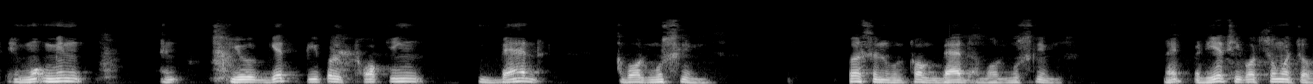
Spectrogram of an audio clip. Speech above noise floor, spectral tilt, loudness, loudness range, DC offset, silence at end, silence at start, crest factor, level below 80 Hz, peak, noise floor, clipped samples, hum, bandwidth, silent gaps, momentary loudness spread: 68 dB; -9.5 dB/octave; -15 LUFS; 3 LU; under 0.1%; 0 s; 0.1 s; 16 dB; -40 dBFS; 0 dBFS; -82 dBFS; under 0.1%; none; 7.4 kHz; none; 13 LU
